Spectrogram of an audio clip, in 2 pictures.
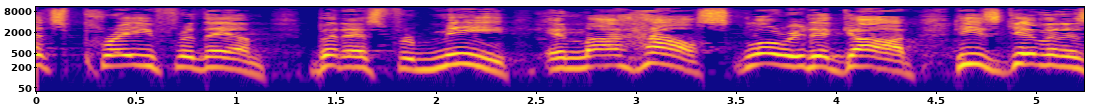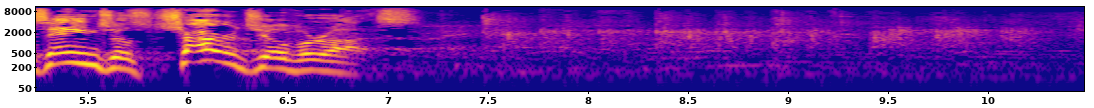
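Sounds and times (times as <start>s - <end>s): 
speech: 0.0s - 7.2s
audience clapping: 7.1s - 10.4s.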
